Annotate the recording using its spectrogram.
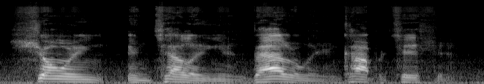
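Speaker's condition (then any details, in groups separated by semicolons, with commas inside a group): Slurred speech; still slurs words occasionally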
